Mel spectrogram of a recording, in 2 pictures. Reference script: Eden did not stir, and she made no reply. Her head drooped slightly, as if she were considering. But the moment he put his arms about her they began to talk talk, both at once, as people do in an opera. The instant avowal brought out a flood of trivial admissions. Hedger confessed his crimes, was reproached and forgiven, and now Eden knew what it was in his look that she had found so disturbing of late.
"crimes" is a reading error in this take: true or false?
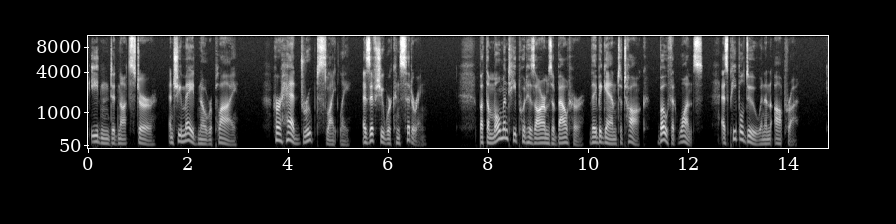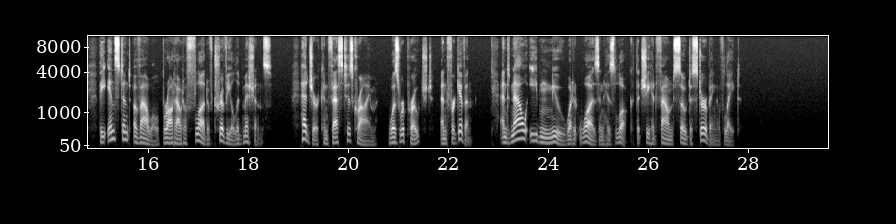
true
